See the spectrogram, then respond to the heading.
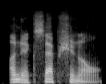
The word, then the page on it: unexceptional: American English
